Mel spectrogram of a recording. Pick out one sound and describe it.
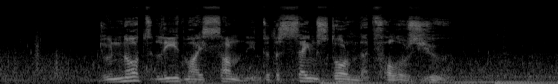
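A man speaks sternly in a deep voice, close by.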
